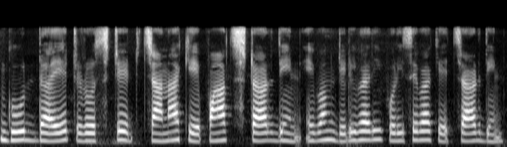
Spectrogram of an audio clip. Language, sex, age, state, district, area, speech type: Bengali, female, 45-60, West Bengal, Jhargram, rural, read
